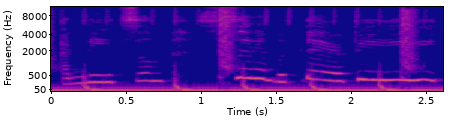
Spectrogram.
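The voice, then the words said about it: Bad jazz-style singing impression. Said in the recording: “my whack jazz impression... God, that was awful.”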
